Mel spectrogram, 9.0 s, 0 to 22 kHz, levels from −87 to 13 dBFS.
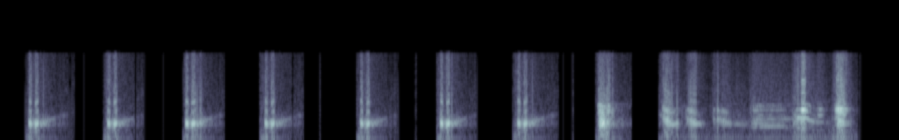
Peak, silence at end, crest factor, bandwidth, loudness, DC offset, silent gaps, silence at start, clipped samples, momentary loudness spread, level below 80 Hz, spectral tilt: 0 dBFS; 0.45 s; 24 dB; 5.4 kHz; -23 LUFS; under 0.1%; 0.75-1.04 s, 1.45-1.83 s, 2.25-2.60 s, 3.04-3.57 s, 3.99-4.37 s, 4.78-5.13 s, 5.59-5.96 s, 6.32-6.59 s; 0.3 s; under 0.1%; 17 LU; -48 dBFS; -5.5 dB/octave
